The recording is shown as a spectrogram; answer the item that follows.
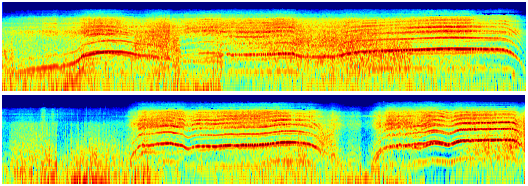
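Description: FPV racing quadcopter's motors and propellers whining, picked up by the onboard camera. The pitch rises and falls with the throttle, dropping away sharply about ten seconds in and again near the end before climbing back.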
